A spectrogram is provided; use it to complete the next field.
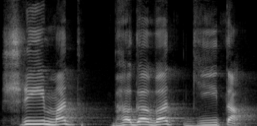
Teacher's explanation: व के साथ आधा द, भगवद गीता, गी की मात्रा बड़ी है, लंबा खींचना है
